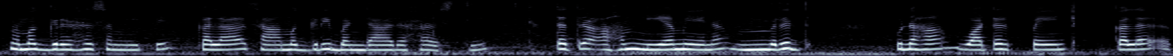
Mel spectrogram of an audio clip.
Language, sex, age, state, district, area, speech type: Sanskrit, female, 18-30, Karnataka, Bangalore Rural, rural, spontaneous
